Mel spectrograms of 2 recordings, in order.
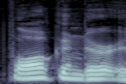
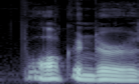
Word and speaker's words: Faulkender: Falkender is not like the other author, Falkener. Falkender is F-A-U-L-K-E-N-D-E-R, Falkender. – Okay. – And it's Hollandish, not German. And the Kender is K-E-N-D-E-R.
